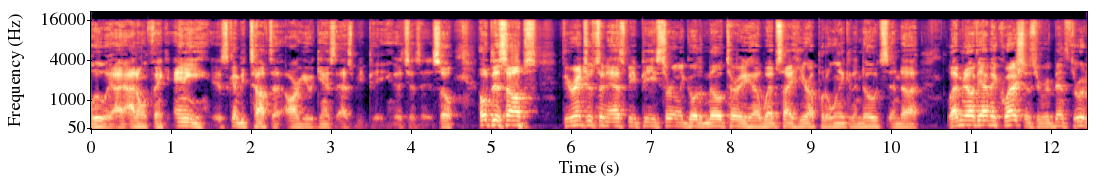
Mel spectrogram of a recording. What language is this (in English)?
English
